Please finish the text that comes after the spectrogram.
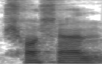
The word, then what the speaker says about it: শ্মশান: ব ফলার উচ্চারণ পদের শুরুতে ম থাকলে সেটা কিছুটা যোগ করে যেমন কি শ্মশান ঠিক আছে মানে নাক দিয়ে বের হয় দেখবা যখন তুমি শ্মশানটা উচ্চারণ করবা এটা সঠিক উচ্চারণ হবে কখন যখন তুমি এটা এটা নাক দিয়ে উচ্চারণ করবা তখন শ্মশান স্মরণ এভাবে হ্যাঁ তারপরে পদের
